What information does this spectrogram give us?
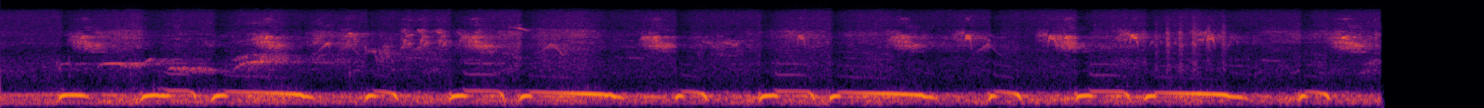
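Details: Eurasian collared dove cooing in a garden: low, hollow three-note phrases repeated in quick, overlapping succession, with small birds chirping and twittering high above.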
